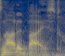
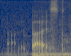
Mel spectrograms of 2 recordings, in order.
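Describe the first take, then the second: First: Said in the usual way. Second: Quiet, low aside repeating the verdict; hushed echo. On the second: Real, not acted. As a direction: drop low and nearly whisper it.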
